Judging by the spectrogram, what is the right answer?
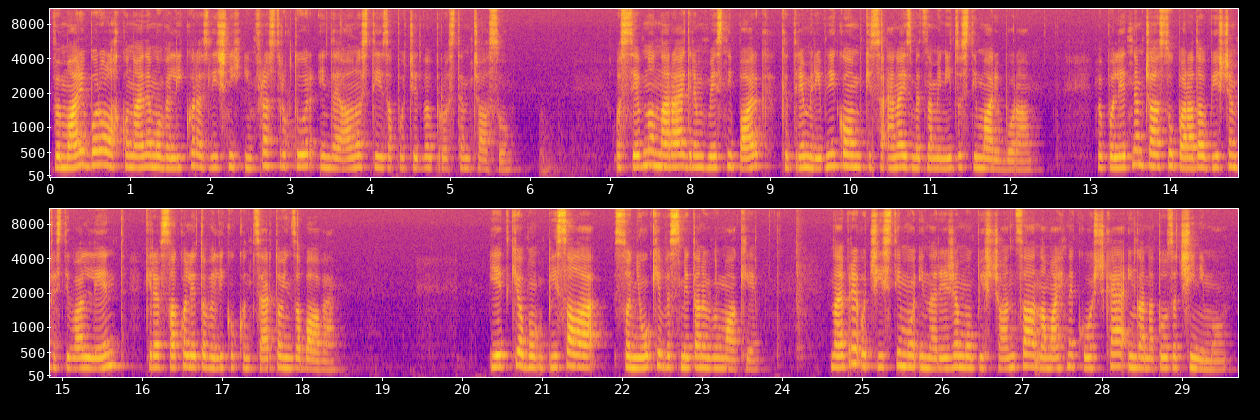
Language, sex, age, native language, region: Slovenian, female, 12-17, Slovenian, Drava region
